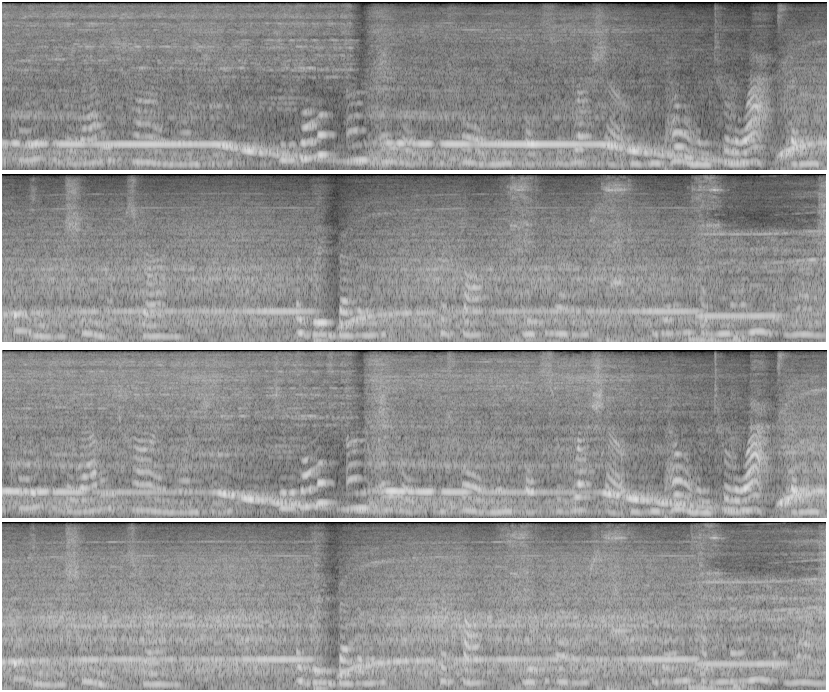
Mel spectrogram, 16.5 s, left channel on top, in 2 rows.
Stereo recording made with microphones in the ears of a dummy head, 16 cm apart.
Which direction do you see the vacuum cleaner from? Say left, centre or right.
right.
